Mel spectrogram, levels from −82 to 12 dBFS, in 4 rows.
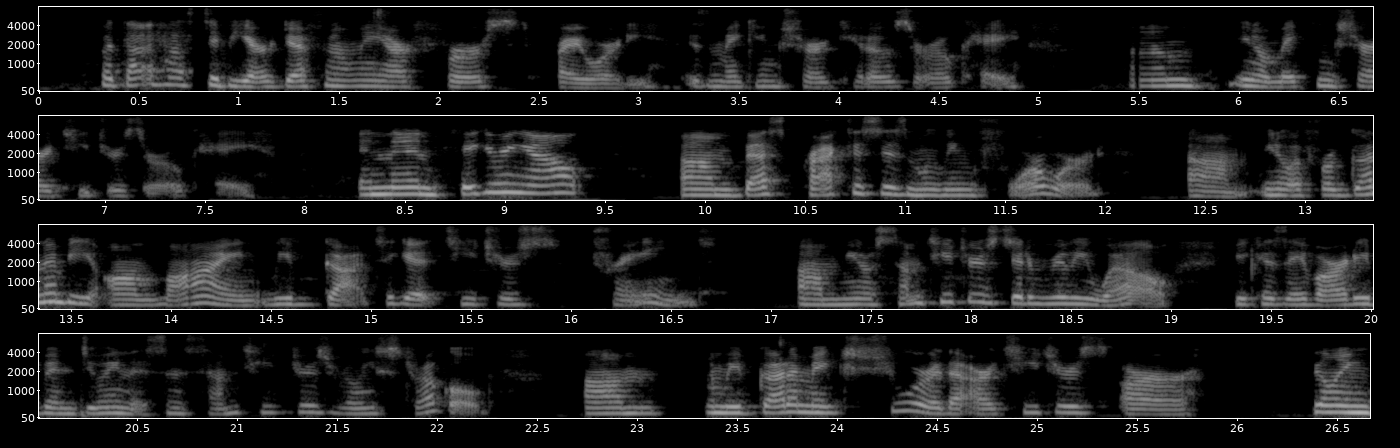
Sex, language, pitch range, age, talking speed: female, English, 185-225 Hz, 30-49, 180 wpm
